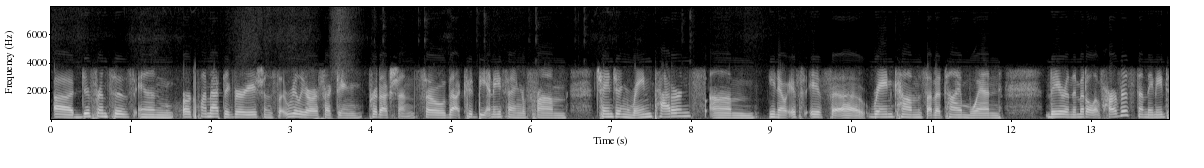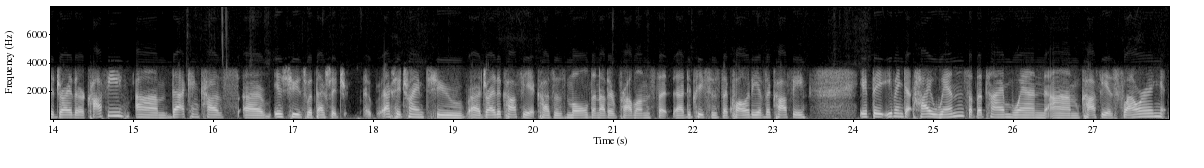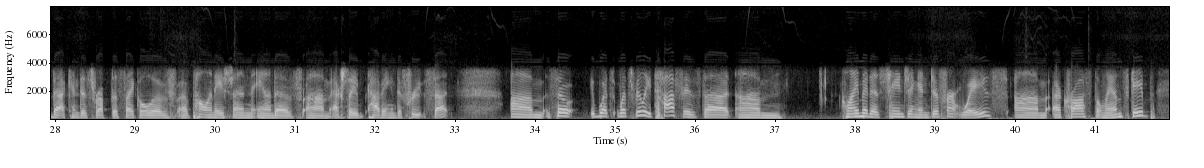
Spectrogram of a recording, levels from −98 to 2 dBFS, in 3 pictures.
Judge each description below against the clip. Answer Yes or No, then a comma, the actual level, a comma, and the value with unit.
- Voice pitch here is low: No, medium, 170 Hz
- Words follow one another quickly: No, average, 175 wpm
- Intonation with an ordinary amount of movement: Yes, average, 3.8 semitones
